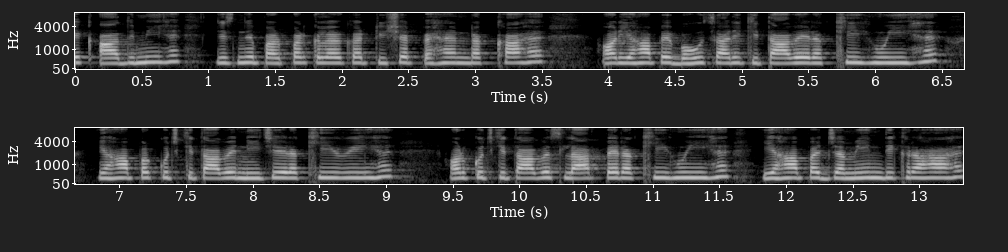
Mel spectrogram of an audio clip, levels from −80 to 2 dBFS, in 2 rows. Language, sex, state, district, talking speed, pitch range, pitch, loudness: Hindi, female, Bihar, Gopalganj, 190 wpm, 255-270 Hz, 265 Hz, -25 LUFS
